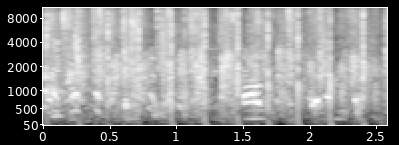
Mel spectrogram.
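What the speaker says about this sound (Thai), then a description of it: "ขอเสียงปรบมือให้มินด้วยครับ" A small group gives scattered, sharp handclaps during an interview about succeeding at selling on eBay. The claps are close and uneven, with people talking over and between them.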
